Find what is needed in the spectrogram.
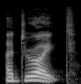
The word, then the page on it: adroit: American English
